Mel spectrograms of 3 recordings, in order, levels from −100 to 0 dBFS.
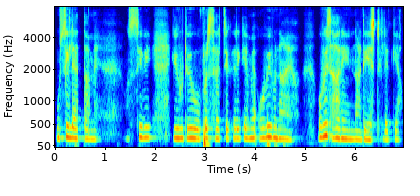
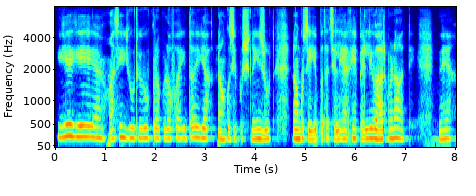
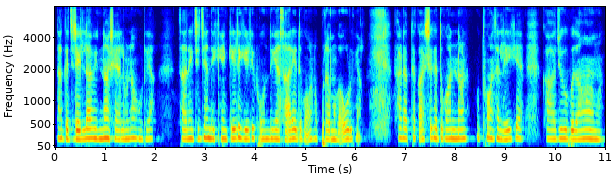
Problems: none marked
